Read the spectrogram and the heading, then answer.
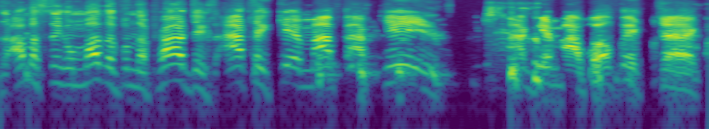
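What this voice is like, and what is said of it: Put-on Puerto Rican mom voice. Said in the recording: “You sound like a Puerto Rican mom ... Like that's what he sounded like to me.”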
